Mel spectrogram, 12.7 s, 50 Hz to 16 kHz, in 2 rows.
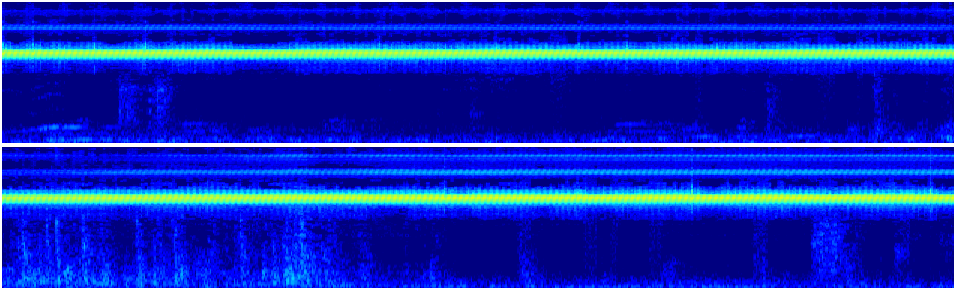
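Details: A cricket chirping at close range, recorded in 2022, its shrill unbroken trill steady in pitch and pulsing rhythmically, while faint rustling or clicking noises pass beneath around the middle.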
